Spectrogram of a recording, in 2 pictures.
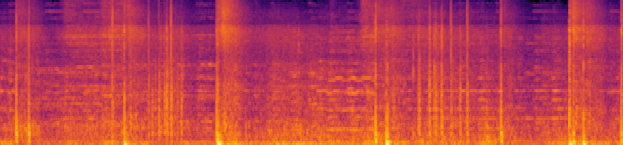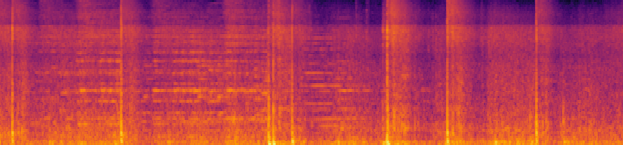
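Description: Aerial firework shells bursting in a professional display: a dozen or more sharp booms at irregular intervals, some coming in quick pairs.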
